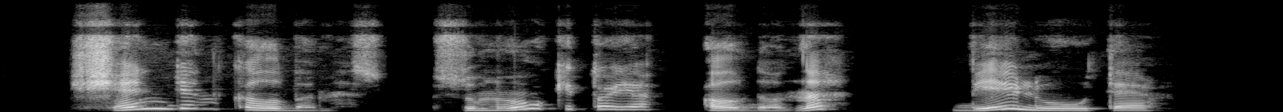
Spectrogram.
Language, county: Lithuanian, Vilnius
